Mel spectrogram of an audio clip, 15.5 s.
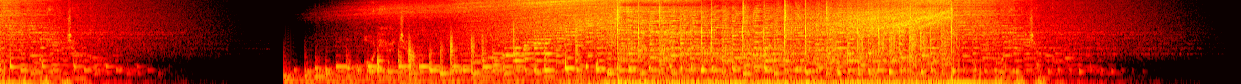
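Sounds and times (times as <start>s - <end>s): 
hi-tech futuristic intro logo: 3.6s - 14.1s.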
